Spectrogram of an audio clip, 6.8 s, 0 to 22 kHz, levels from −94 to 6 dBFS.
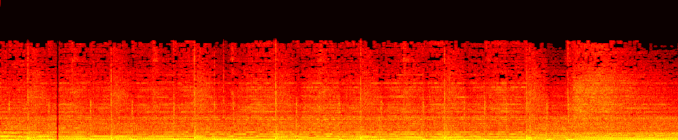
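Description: At 0.55 to 0.93 s and again at 3.34 to 3.53 s there's loose connector crackle, a worn contact briefly making and breaking, so the sound gets chopped into scratchy pops.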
